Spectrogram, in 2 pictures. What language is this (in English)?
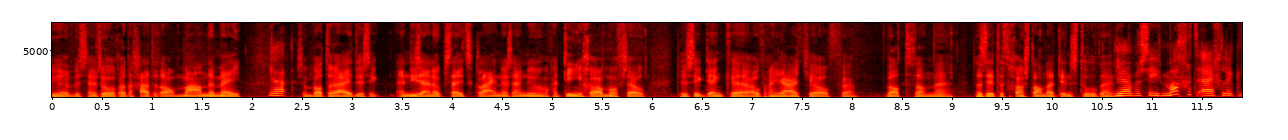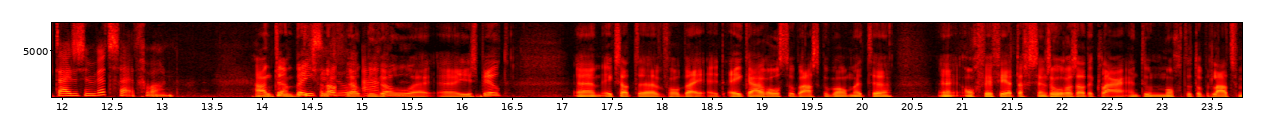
Dutch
